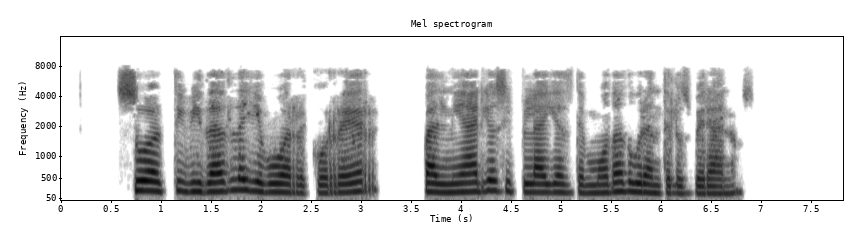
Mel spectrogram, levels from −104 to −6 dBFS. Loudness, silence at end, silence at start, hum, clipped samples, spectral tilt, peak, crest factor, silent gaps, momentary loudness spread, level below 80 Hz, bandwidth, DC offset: -18 LUFS; 1.05 s; 0.55 s; none; under 0.1%; -6.5 dB/octave; -2 dBFS; 16 dB; 1.05-1.12 s, 3.17-3.62 s, 4.55-4.60 s; 8 LU; -62 dBFS; 7.8 kHz; under 0.1%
